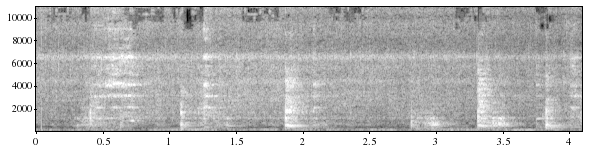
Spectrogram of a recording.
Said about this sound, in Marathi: आपण हिंग हे छान असं फ्राय करून घ्यायचं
